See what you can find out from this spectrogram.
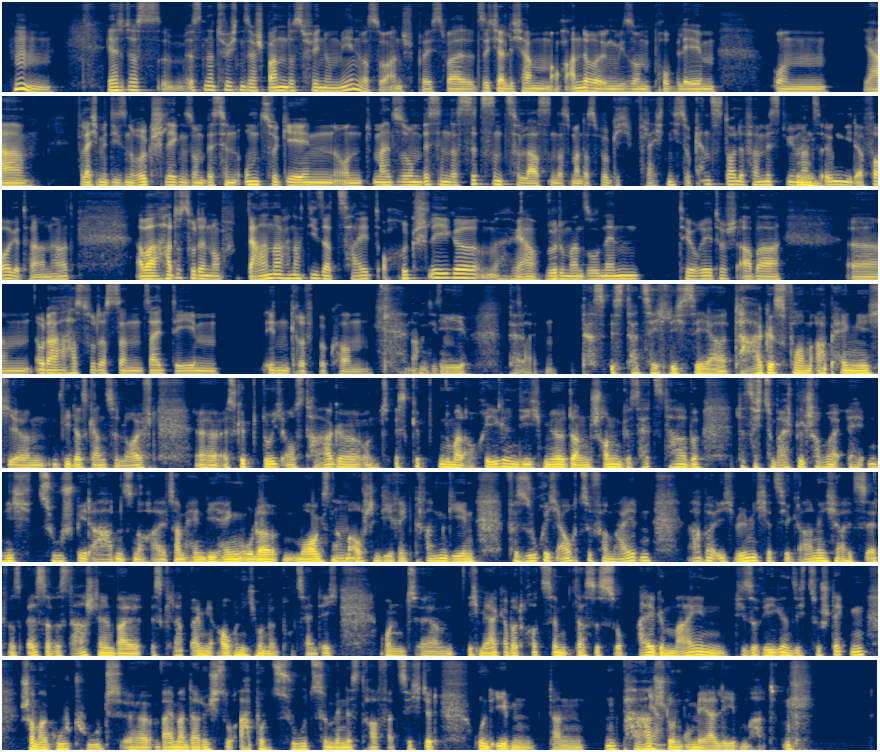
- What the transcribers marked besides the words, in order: other background noise; laughing while speaking: "als"; distorted speech; snort
- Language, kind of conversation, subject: German, podcast, Was machst du gegen ständige Ablenkung durch dein Handy?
